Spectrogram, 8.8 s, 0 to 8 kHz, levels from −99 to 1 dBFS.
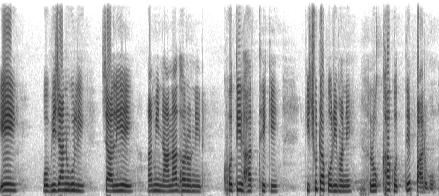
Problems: background conversations at intervals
